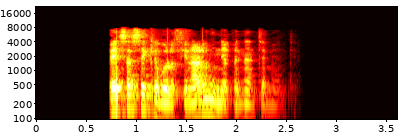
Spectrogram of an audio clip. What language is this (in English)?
Galician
